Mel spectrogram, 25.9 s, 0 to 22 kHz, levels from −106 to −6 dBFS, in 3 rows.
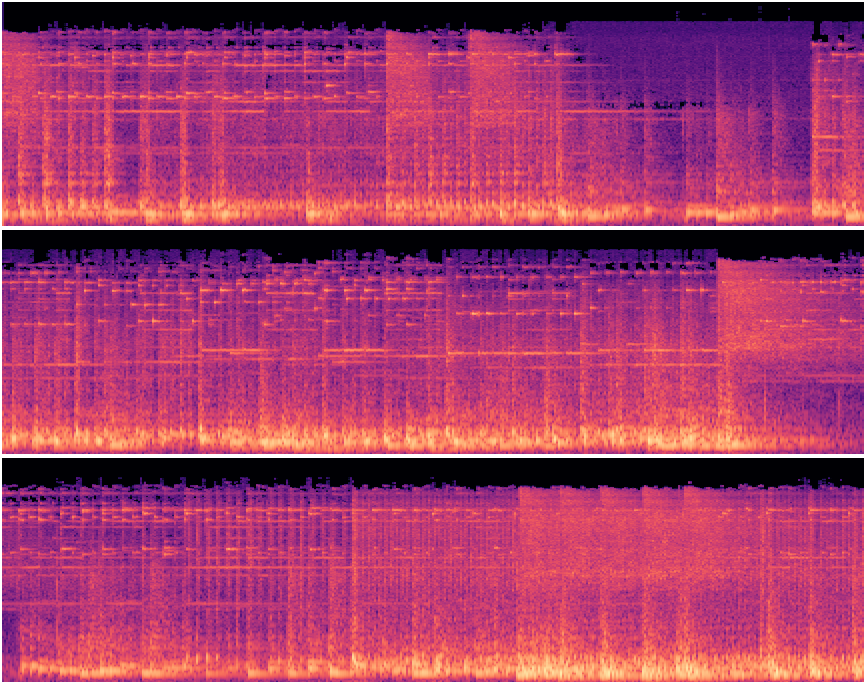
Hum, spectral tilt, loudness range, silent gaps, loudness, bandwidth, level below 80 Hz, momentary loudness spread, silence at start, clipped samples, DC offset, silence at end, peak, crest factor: none; -4.5 dB/octave; 6 LU; none; -22 LUFS; 15 kHz; -40 dBFS; 9 LU; 0 s; under 0.1%; under 0.1%; 0 s; -4 dBFS; 18 dB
